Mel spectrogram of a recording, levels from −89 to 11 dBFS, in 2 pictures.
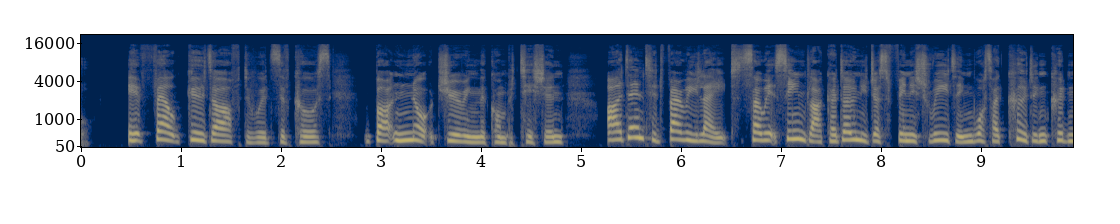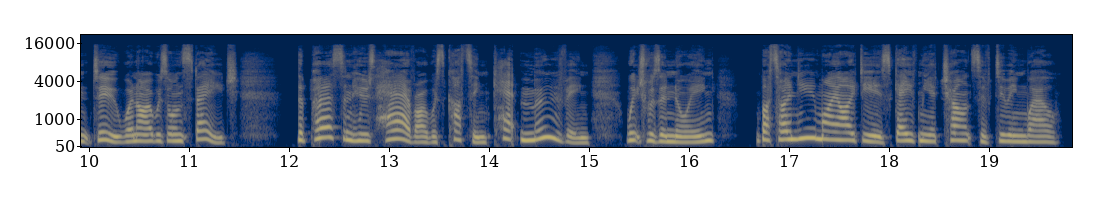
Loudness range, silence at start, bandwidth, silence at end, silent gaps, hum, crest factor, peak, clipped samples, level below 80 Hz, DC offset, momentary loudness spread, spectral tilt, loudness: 2 LU; 0 s; 15.5 kHz; 0.15 s; 5.22-5.26 s, 16.55-16.67 s; none; 16 dB; -4 dBFS; under 0.1%; -70 dBFS; under 0.1%; 8 LU; -4.5 dB/octave; -22 LUFS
